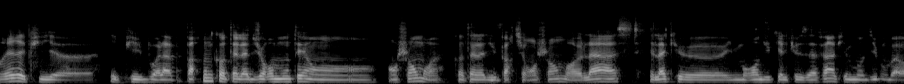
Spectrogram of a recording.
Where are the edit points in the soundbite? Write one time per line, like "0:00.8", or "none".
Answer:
none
